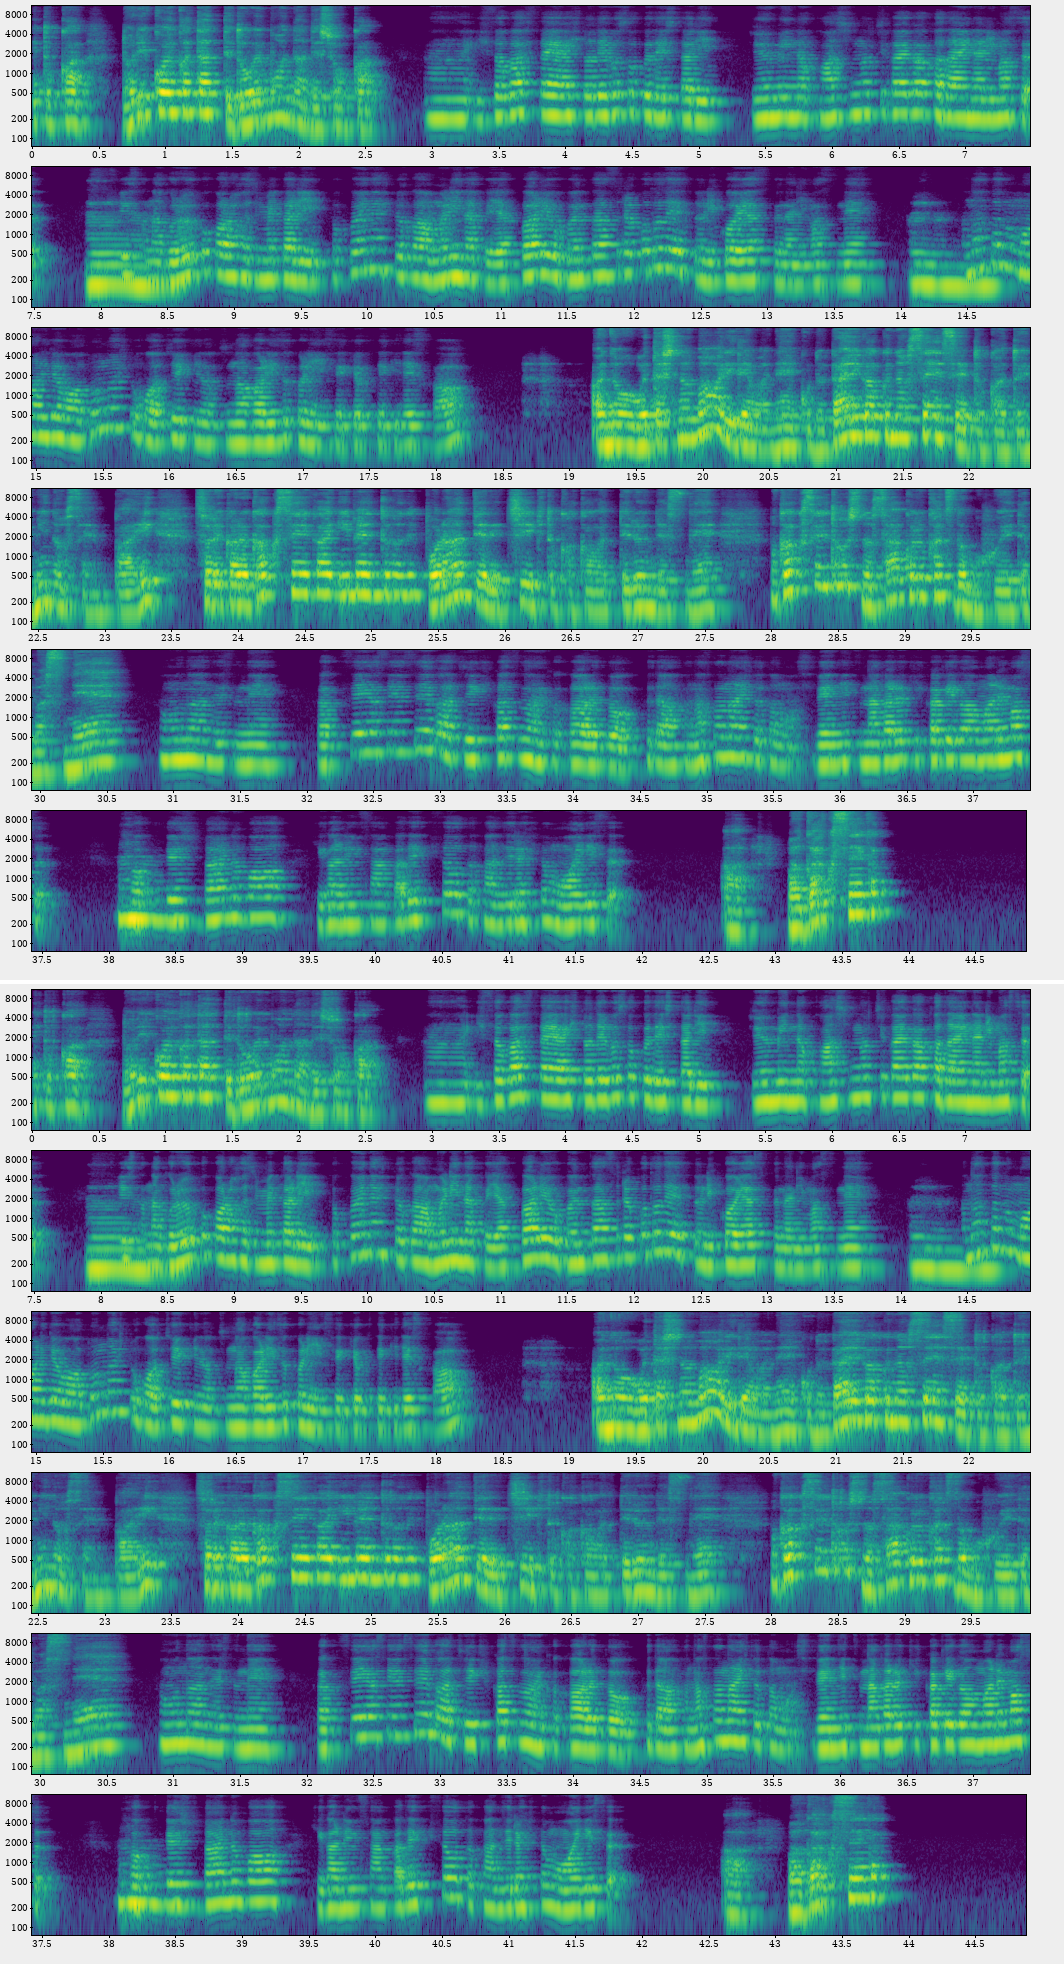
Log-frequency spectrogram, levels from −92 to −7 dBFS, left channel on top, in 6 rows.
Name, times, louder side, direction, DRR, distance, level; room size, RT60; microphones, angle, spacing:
voice 1, 0.0-2.5 7.9-8.6 14.1-14.7 19.2-30.6 38.1-38.6 42.6-43.8, left 2 dB, 65° left, -3 dB, 3.0 m, -20 dB
voice 2, 2.9-5.1 5.4-7.5 8.1-13.7 14.5-17.3 17.7-18.2 30.9-31.7 32.1-37.4 38.2-39.3 39.6-41.7, right 1 dB, 50° right, 0 dB, 2.8 m, -23 dB
14.0 x 5.0 x 3.3 m, 0.27 s
head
